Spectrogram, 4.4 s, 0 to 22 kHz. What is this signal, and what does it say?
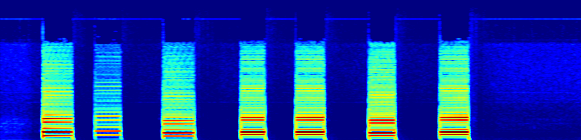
DTMF, heard as telephone touch tones, tones of about 220 ms. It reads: 5910040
